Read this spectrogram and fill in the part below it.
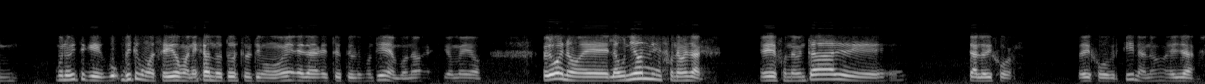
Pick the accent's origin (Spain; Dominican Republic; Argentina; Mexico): Argentina; Zapala, Neuquén; También de Zapala, venimos acá al acto de Cristina.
